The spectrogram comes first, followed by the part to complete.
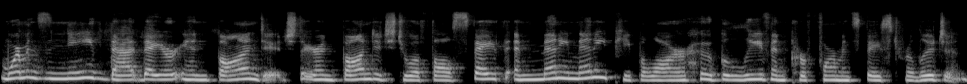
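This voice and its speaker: In a quiet background, a woman with an American accent speaks at a fairly slow pace with hardly any pauses and very even loudness. Her fairly high voice is somewhat breathy, with ordinary pitch variation. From US Midwest, Indiana. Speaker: former professor and podcast host. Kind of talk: testimony.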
